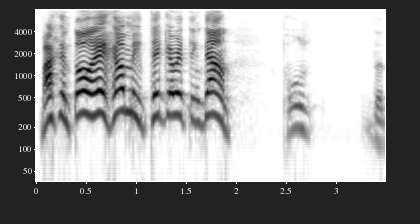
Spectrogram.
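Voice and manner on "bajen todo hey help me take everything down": loud, high-pitched orders; dad yelling. Retold or imitated. Dad telling the family to unload, yelling. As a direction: yell instructions at the family to unload. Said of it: "my dad is yelling us".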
